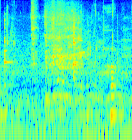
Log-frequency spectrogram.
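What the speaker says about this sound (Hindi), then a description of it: "अब हम इसकी कुछ देर तक करेंगे बुनाई" Spiced goat intestine (ojri) curry roasts in a pan, with close, repeated scraping and stirring strokes over a soft background sizzle and occasional metallic clinks.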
